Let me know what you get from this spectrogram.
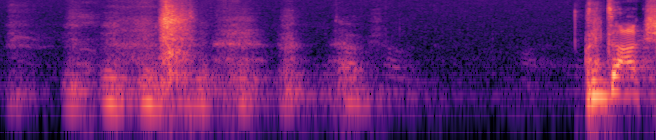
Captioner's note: laughter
